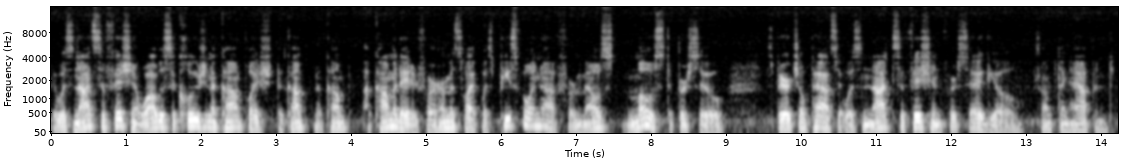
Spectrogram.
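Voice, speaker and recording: A man reading poetry aloud with casual commentary, halting and often repeating words and phrases. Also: on the low side, creaky. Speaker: reader and host. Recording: noisy homemade recording.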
